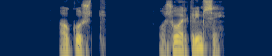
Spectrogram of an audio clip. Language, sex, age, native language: Icelandic, male, 30-39, Icelandic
